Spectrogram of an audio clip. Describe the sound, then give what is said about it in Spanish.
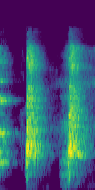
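A dog barks twice, about a second apart, each bark loud with a sharp onset and a brief trailing tail. No one speaks. “Dile a tu perro que se cayó un rato. Es que quiere jugar.”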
